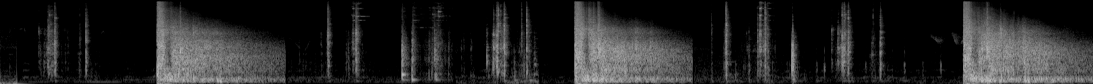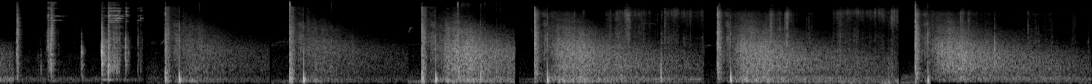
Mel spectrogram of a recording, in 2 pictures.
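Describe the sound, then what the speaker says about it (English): Loud, close rifle shots from a 30-06 firing 165 grain North Fork bonded bullets into ballistics gel, several sharp blasts spaced a few seconds apart, each ringing out in a long echoing tail, with metallic clicks of cycling between. "So let's go ahead and shoot it."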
